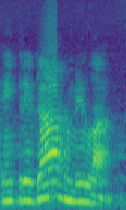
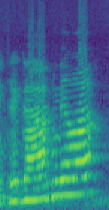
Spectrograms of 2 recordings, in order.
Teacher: Agora, a sílaba tônica continua a mesma. Gar. Só que ela não é mais a última.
